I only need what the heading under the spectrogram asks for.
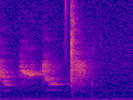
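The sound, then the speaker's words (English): A bird chirps very close to a house with a quick run of high, sliding whistles and a sharp final note, over a low steady background rumble. “There's a bird very close to the house right now. I can hear it.”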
